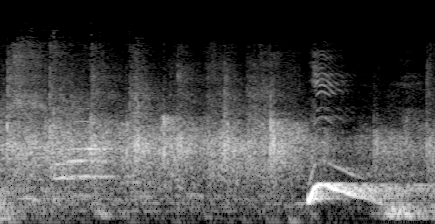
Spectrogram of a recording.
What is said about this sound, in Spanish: Muchas gracias. Un aplauso para nuestro amigo Pasto. Un aplauso para Pasto, que ya vuelve con nosotros.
